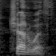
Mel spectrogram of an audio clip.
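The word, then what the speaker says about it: Chenoweth: Chadwith.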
